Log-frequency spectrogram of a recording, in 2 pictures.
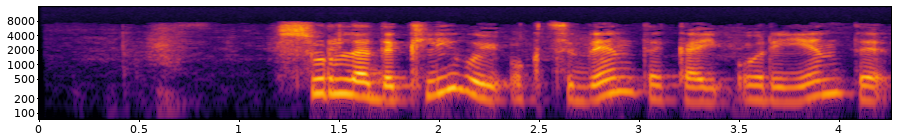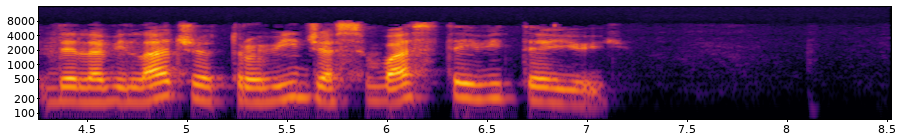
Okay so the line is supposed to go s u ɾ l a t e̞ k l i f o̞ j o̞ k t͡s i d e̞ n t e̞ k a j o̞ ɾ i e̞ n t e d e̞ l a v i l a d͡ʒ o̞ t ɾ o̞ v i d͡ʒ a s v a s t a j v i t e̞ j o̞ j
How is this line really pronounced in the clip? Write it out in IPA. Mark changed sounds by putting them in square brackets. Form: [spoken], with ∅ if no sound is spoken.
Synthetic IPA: s u ɾ l a [d] e̞ k l i [v] o̞ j o̞ k t͡s i d e̞ n t e̞ k a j o̞ ɾ i e̞ n t e d e̞ l a v i l a d͡ʒ o̞ t ɾ o̞ v i d͡ʒ a s v a s t a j v i t e̞ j o̞ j

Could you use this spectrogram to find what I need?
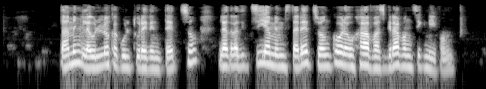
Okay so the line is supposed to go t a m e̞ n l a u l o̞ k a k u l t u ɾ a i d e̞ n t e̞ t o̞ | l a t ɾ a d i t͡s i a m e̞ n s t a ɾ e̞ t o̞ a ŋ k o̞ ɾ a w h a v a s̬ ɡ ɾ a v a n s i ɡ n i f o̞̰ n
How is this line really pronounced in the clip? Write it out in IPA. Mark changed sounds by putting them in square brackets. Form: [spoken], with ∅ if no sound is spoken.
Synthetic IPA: t a m e̞ n l a [w] l o̞ k a k u l t u ɾ a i d e̞ n t e̞ [t͡s] o̞ | l a t ɾ a d i t͡s i a m e̞ [m] s t a ɾ e̞ [t͡s] o̞ a ŋ k o̞ ɾ a w h a v a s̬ ɡ ɾ a v a n s i ɡ n i f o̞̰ n

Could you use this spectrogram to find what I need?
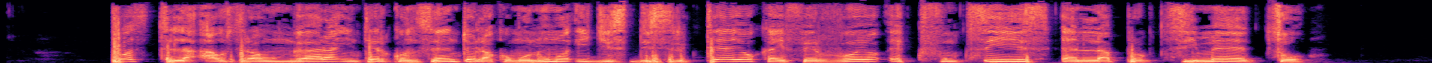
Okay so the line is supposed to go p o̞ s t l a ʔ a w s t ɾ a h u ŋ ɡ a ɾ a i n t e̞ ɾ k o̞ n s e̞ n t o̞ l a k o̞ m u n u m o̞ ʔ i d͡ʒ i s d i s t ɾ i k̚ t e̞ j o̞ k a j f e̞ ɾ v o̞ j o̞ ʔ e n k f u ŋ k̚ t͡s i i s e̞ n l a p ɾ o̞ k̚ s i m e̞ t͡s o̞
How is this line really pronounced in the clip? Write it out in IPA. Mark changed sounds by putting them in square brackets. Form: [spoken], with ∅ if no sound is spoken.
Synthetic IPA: p o̞ s t l a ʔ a w s t ɾ a h u ŋ ɡ a ɾ a i n t e̞ ɾ k o̞ n s e̞ n t o̞ l a k o̞ m u n u m o̞ ʔ i d͡ʒ i s d i s t ɾ i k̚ t e̞ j o̞ k a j f e̞ ɾ v o̞ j o̞ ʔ e [∅] k f u ŋ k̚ t͡s i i s e̞ n l a p ɾ o̞ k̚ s i m e̞ t͡s o̞

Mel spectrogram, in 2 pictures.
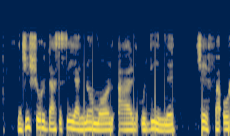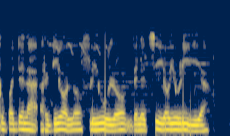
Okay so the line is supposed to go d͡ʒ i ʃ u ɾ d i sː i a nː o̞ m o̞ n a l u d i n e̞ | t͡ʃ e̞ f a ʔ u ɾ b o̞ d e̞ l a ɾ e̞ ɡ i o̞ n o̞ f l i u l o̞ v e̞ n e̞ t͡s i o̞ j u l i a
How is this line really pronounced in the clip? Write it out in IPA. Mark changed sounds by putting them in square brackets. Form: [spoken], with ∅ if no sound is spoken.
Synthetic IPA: d͡ʒ i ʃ u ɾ d [a] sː i a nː o̞ m o̞ n a l u d i n e̞ | t͡ʃ e̞ f a ʔ u ɾ b o̞ d e̞ l a ɾ e̞ ɡ i o̞ n o̞ f l i u l o̞ v e̞ n e̞ t͡s i o̞ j u l i a

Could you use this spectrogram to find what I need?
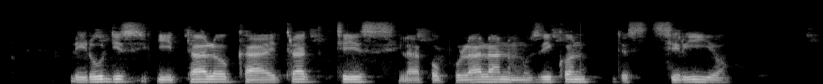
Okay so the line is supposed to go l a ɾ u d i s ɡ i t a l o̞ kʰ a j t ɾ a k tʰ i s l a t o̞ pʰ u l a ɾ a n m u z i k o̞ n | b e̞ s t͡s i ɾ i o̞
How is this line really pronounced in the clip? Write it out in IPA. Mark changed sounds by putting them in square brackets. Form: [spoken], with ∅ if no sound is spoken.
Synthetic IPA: l [i] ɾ u d i s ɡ i t a l o̞ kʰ a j t ɾ a k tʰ i s l a [p] o̞ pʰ u l a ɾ a n m u z i k o̞ n | [d] e̞ s t͡s i ɾ i o̞

